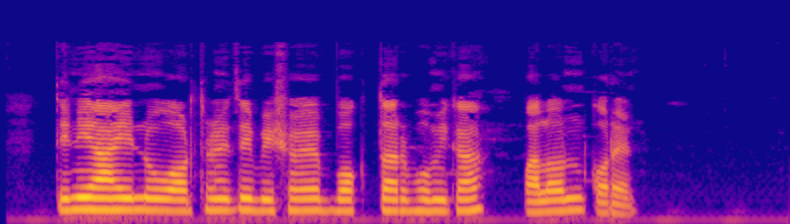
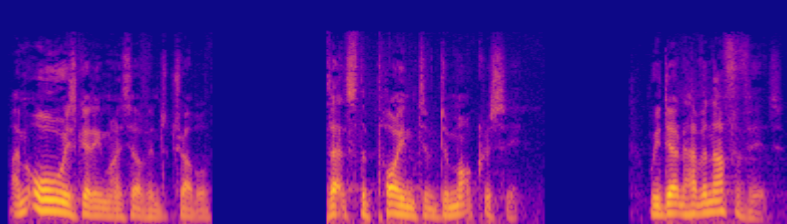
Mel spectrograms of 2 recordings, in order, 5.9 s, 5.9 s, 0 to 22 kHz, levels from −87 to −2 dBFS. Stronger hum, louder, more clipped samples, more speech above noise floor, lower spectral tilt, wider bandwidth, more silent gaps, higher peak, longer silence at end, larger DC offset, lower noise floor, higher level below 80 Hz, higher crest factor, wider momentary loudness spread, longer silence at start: first, 50 Hz at -55 dBFS vs none; about the same, -19 LUFS vs -21 LUFS; neither; second, 36 dB vs over 69 dB; about the same, -7 dB/octave vs -7 dB/octave; second, 11 kHz vs 13 kHz; second, none vs 1.58-2.44 s, 4.07-4.71 s; about the same, 0 dBFS vs -2 dBFS; first, 1.2 s vs 0.2 s; neither; second, -54 dBFS vs under -90 dBFS; about the same, -48 dBFS vs -46 dBFS; about the same, 18 dB vs 20 dB; second, 10 LU vs 17 LU; first, 0.4 s vs 0.05 s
